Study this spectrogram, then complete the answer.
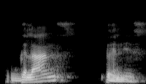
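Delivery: Glans penis low and slow, with a pause between; slow dictation. Shown as a demonstration. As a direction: dictate glans penis one word at a time. Teacher repeats term for students.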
